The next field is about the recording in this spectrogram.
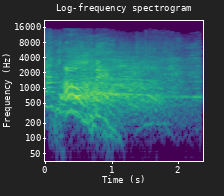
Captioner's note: crowd cheering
